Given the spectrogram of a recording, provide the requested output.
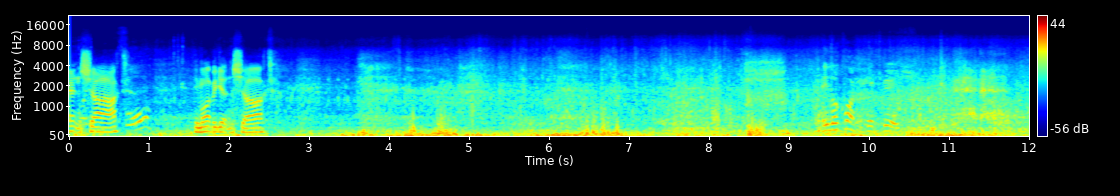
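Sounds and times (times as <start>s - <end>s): water washing against boat hull: 0.0s - 12.0s
wind buffeting microphone: 0.0s - 12.0s.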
